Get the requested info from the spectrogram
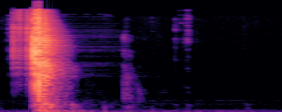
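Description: A single short crackle, about half a second long, as a lithium-ion phone battery is pried up with a metal pry tool and its alcohol-softened adhesive lets go.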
